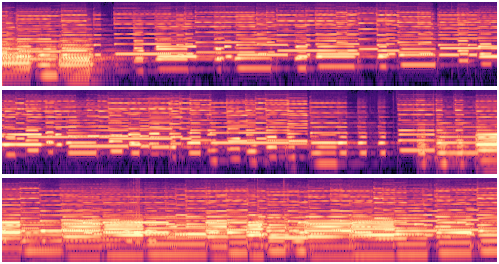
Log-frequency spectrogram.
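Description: Church organ playing held chords. The low pedal bass drops out after about two seconds and comes back in about two-thirds of the way through, and the sound grows fuller and louder from there.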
